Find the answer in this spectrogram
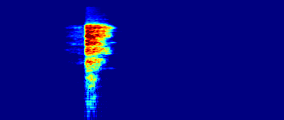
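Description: A man's single short, sharp burst of breath, like a sneeze, about half a second in.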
